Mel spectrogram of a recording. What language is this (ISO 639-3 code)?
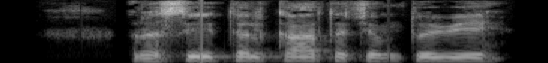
pus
